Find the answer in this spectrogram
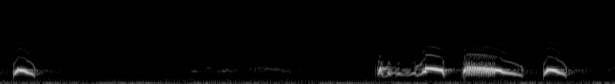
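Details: Spotted dove cooing: a single short downward coo at the start, then after a quiet gap a rolling run of soft, low coos ending in a long falling note and a final clipped coo.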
